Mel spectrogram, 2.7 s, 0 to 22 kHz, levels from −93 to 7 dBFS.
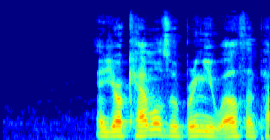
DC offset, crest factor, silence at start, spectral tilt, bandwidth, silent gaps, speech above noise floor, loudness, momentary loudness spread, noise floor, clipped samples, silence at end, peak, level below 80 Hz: under 0.1%; 20 dB; 0.95 s; -6 dB/octave; 14.5 kHz; none; 50 dB; -25 LUFS; 6 LU; -74 dBFS; under 0.1%; 0 s; -6 dBFS; -66 dBFS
